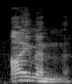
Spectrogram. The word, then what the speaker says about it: Iman: and all one companion Iman no oh Elman no no no you you said it right I just I don't want to see that as a it's it's Iman is Iman but it is IM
